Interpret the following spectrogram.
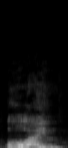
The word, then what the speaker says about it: line: ¿Cómo se dice la I en inglés? I. Entonces línea se pronuncia line.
